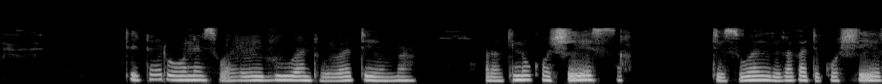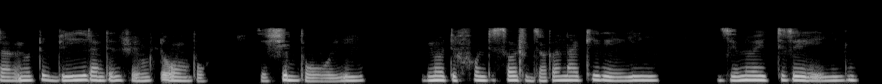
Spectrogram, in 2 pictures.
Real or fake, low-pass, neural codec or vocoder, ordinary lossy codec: fake; 5.4 kHz; codec, 16 kHz in and 24 kHz out, 2.2 kbps, FireRedTTS-2 codec; MP3, 32 kbps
